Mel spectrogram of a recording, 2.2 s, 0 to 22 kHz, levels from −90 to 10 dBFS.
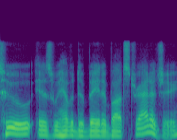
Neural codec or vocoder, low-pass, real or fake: codec, 16 kHz in and 24 kHz out, 1 kbps, XY-Tokenizer; 7.2 kHz; fake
